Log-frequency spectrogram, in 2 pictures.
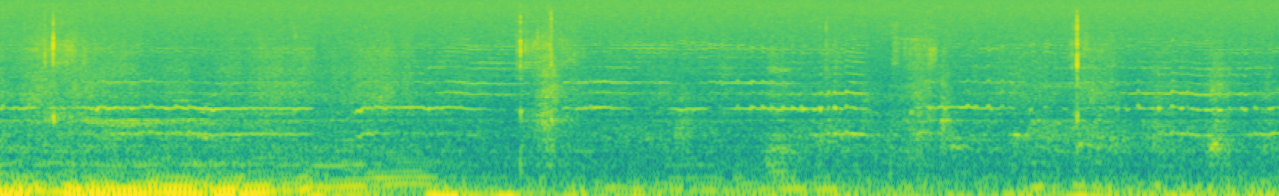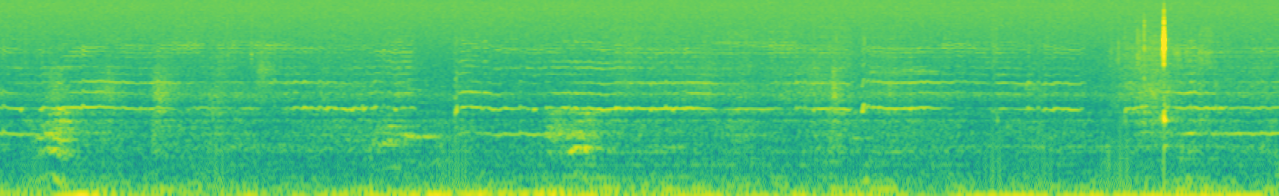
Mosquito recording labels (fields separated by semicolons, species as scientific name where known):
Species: Anopheles funestus s.s.; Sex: female; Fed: unfed; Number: one; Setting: cup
